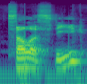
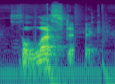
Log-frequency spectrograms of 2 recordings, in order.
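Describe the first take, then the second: First: The ending does not rhyme with lyric. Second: The ending rhymes with lyric. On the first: The speaker calls it wrong. "everybody was kind of pronouncing the Celestique" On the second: The speaker calls it right. "they were told that it was Celestic"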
